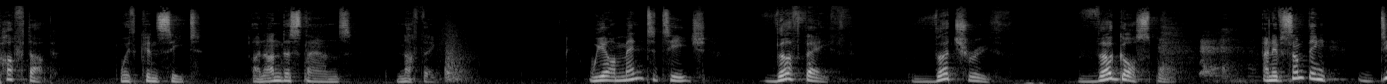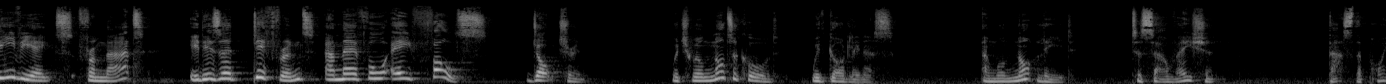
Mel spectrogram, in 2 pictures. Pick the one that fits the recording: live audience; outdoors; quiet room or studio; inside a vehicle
live audience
